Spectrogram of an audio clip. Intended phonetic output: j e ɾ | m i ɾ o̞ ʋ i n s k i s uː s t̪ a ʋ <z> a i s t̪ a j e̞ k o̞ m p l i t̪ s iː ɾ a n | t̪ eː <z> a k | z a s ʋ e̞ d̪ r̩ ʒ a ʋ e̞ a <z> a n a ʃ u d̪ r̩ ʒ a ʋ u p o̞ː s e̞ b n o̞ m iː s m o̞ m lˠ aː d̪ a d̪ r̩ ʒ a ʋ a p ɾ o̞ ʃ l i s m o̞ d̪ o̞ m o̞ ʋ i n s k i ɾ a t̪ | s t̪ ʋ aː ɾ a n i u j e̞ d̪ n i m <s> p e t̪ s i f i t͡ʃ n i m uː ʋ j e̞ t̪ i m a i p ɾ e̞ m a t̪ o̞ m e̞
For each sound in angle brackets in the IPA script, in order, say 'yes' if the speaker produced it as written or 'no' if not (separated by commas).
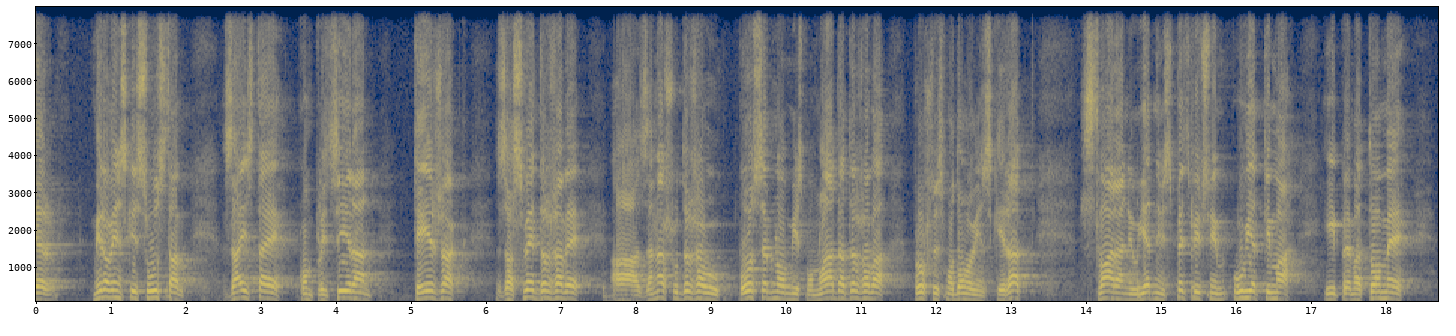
yes, no, yes, yes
